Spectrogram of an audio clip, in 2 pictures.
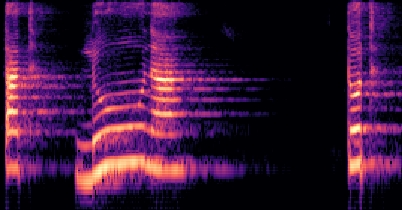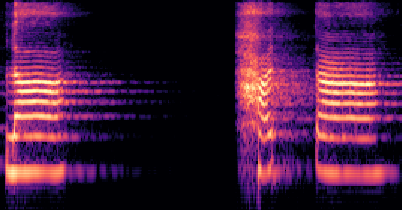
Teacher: زبان کی نوک ثنایا علیہ کی جڑ سے لگ رہی ہے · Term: تا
